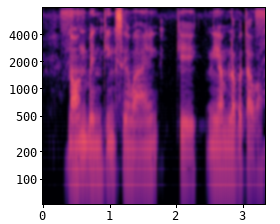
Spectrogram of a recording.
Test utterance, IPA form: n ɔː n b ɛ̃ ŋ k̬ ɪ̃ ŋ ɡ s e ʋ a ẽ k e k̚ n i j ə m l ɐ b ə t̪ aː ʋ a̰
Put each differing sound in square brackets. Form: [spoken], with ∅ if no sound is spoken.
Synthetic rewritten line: n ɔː n b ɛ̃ ŋ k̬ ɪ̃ ŋ ɡ s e ʋ a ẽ k e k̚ n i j ə m l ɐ b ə t̪ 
